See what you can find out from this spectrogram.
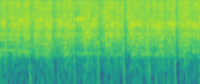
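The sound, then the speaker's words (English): A crowd at the first Pride of Burton Awards in Burton bursts into sustained applause for the winners, dense overlapping hand claps forming a steady loud wash of noise with occasional sharper individual claps standing out, no voices heard. “So please, let's have a massive round of applause for the winners of the first ever Pride of Burton Awards.”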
